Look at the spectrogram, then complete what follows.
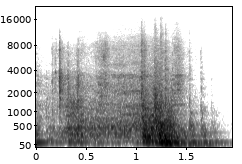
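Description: A front door opens or closes with a muffled, low thud and a brief rattle, followed by a short fading rumble; no one speaks.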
